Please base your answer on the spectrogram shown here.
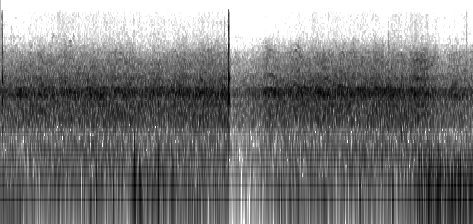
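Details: Snow geese in an enormous flock taking off at once, apparently startled, circling Gordon's Pond, Cape Henlopen State Park, Delaware, end of December; unbroken wall of high, yelping honks from countless birds, with a brief sharp click midway.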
